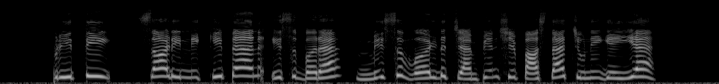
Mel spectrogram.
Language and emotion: Dogri, surprised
